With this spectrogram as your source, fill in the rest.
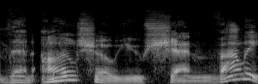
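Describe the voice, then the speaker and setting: A man's put-on character voice with very deep, low pitch. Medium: read story.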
